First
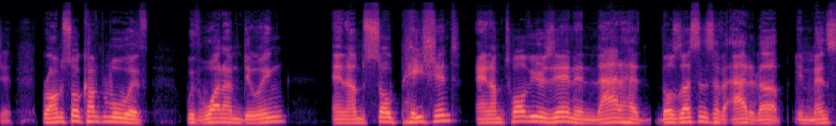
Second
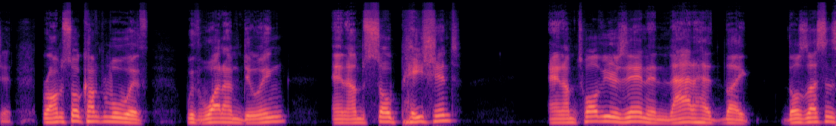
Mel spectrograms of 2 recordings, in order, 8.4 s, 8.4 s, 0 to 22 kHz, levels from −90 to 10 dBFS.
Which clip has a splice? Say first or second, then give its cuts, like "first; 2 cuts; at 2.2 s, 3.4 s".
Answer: first; 2 cuts; at 4.7 s, 6.5 s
